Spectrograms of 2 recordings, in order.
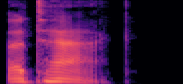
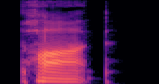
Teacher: pot versus attack right aspirated attack not aspirated pot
